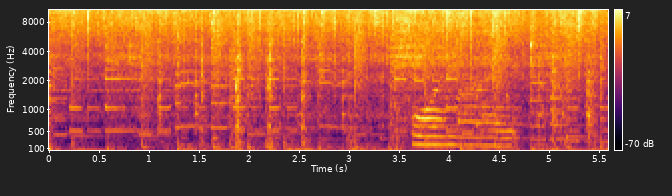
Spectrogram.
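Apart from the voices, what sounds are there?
onions frying in a pan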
